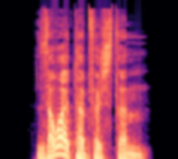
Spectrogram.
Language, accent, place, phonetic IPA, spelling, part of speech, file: German, Germany, Berlin, [ˈzaʊ̯ɐˌtœp͡fɪʃstəm], sauertöpfischstem, adjective, De-sauertöpfischstem.ogg
- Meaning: strong dative masculine/neuter singular superlative degree of sauertöpfisch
